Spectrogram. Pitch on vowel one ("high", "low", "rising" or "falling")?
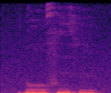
low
